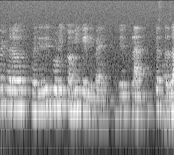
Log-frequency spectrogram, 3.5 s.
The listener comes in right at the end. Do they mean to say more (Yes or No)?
No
